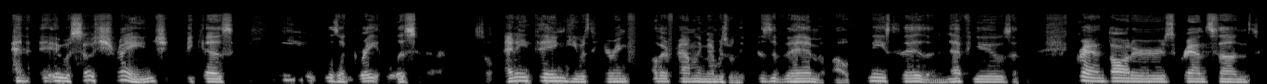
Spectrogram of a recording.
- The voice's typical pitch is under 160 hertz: Yes, low, 135 Hz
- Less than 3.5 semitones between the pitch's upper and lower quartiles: Yes, average, 3.0 semitones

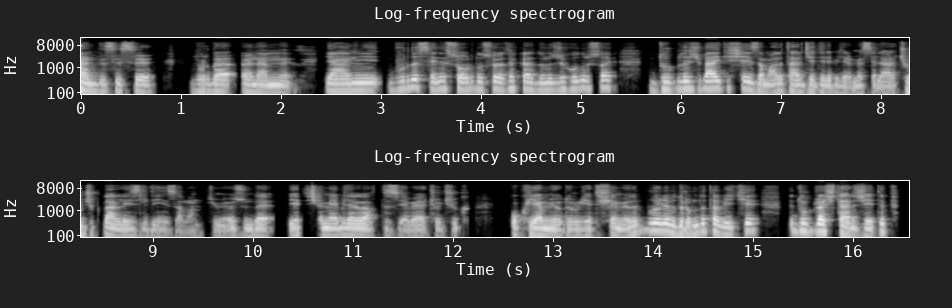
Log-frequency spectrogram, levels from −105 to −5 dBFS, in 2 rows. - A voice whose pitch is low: Yes, low, 110 Hz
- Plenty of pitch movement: Yes, wide, 5.9 semitones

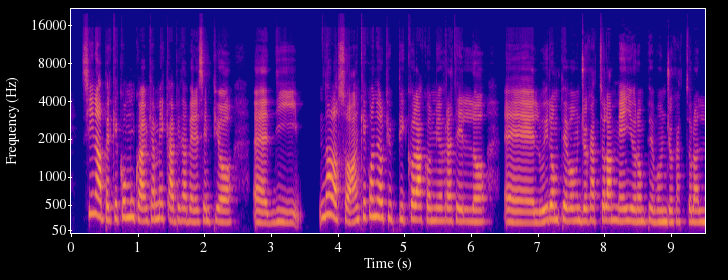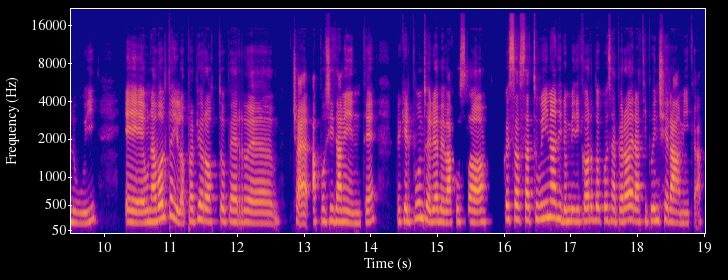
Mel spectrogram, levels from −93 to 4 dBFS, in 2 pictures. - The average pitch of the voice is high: Yes, high, 220 Hz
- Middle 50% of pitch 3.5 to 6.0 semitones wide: No, average, 2.7 semitones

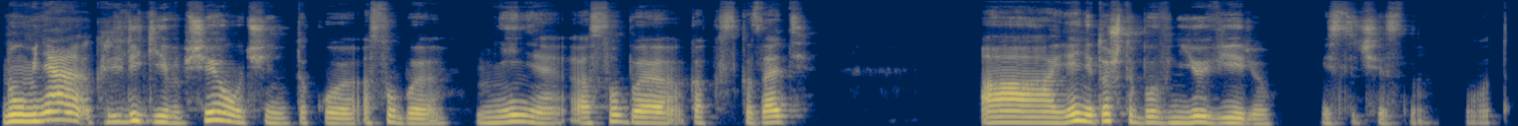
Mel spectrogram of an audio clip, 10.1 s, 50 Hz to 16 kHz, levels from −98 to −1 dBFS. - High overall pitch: No, medium, 165 Hz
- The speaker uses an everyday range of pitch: Yes, average, 3.6 semitones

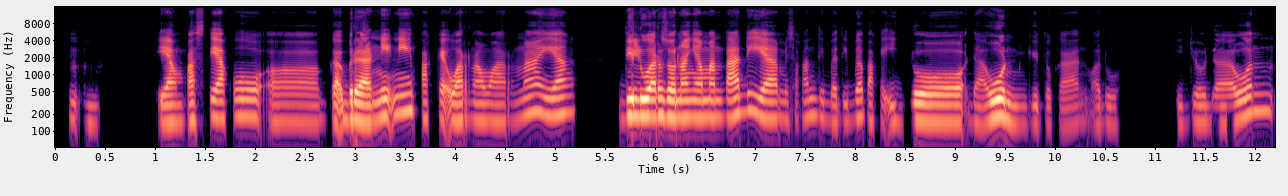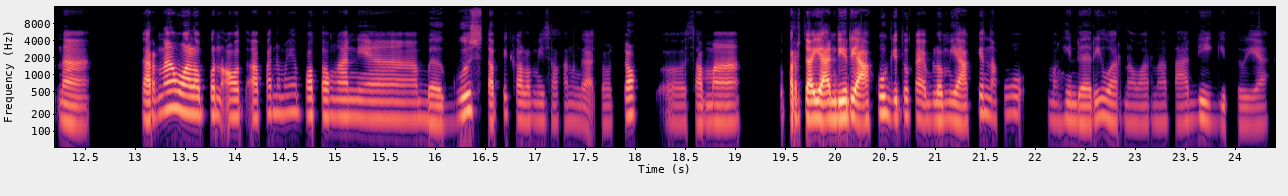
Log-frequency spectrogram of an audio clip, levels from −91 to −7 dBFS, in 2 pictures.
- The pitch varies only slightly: No, average, 3.8 semitones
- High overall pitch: No, medium, 165 Hz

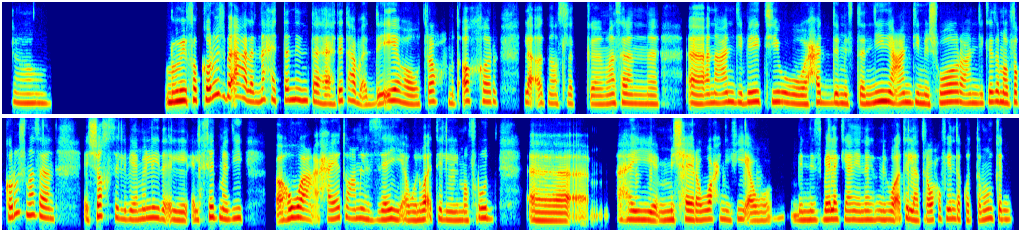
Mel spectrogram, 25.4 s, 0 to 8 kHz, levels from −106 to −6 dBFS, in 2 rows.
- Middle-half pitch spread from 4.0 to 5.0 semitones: No, average, 3.2 semitones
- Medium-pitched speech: No, high, 205 Hz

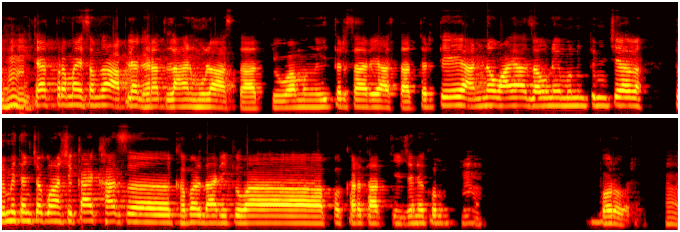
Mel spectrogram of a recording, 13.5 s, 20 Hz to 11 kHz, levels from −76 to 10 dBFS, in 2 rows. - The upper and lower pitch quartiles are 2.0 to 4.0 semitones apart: Yes, average, 3.1 semitones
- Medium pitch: Yes, medium, 175 Hz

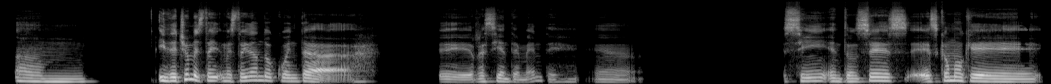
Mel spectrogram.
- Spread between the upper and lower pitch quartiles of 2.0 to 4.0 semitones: No, average, 4.4 semitones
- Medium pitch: Yes, medium, 145 Hz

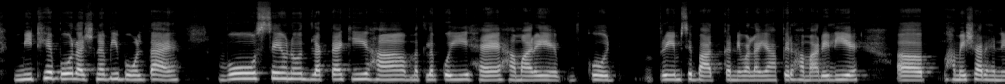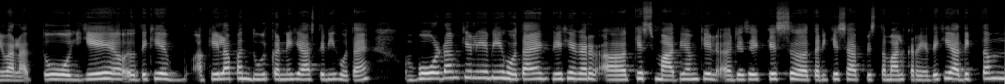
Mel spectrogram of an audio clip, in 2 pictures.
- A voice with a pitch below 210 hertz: No, high, 230 Hz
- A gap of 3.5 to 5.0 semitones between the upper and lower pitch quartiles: No, average, 2.7 semitones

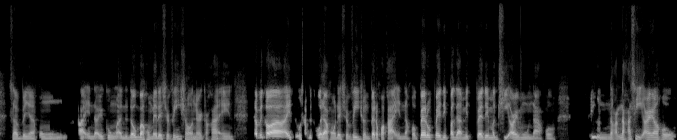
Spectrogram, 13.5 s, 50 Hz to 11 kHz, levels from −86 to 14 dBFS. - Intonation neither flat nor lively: Yes, average, 3.2 semitones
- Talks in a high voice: No, low, 130 Hz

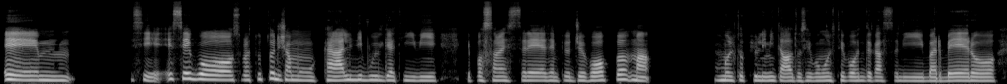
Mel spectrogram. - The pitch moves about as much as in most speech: No, narrow, 2.3 semitones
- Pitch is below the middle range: No, medium, 185 Hz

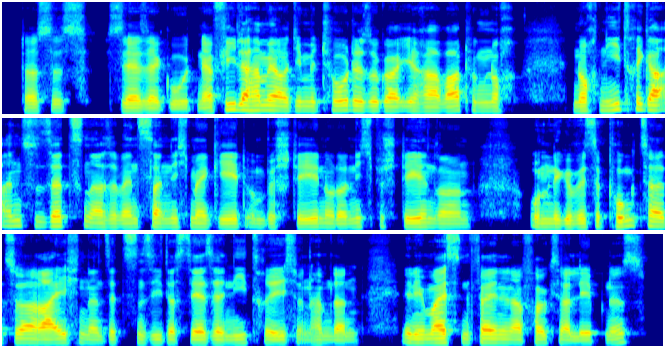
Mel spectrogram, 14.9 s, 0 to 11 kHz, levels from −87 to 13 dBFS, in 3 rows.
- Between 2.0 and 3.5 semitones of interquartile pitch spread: Yes, average, 2.7 semitones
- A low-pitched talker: Yes, low, 115 Hz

